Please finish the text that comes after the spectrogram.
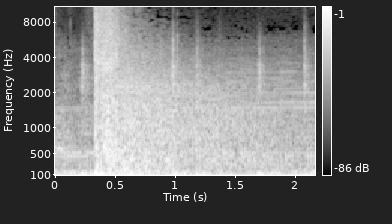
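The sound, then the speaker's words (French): A single sharp revolver gunshot cracks out loud, followed by a lingering low rumble and background noise, with no one speaking, in a dramatized scene of a leader pointing a revolver taken from his office desk drawer at his own head. “tire un revolver d'un tiroir. Alors qu'il entend les cris se rapprocher, Xi Jinping n'a plus qu'une seule chose à faire et pointe le canon de son revolver sur sa tête”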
